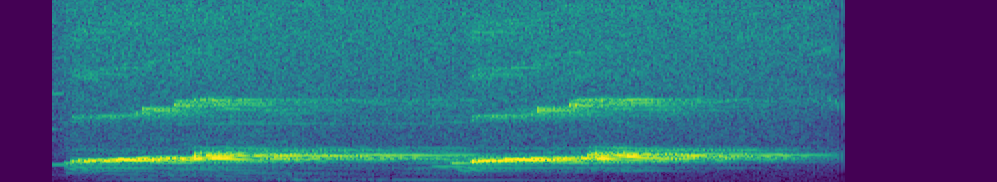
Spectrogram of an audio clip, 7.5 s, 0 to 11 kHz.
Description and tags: Sonido 1 (transformado) Sereno
calm, peaceful, relaxing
